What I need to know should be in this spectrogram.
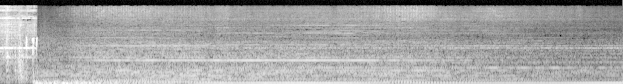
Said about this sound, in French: Il monte dans sa voiture et fonce en direction de la dune de Porsgen.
